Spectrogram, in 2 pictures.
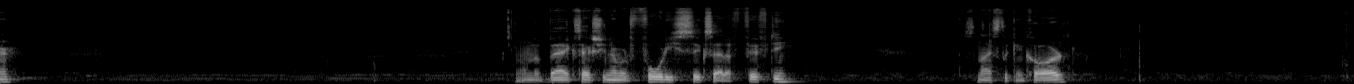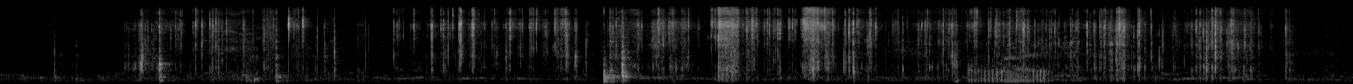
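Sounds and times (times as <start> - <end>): card pack wrapper crinkling and tearing: 14.8 - 27.0.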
